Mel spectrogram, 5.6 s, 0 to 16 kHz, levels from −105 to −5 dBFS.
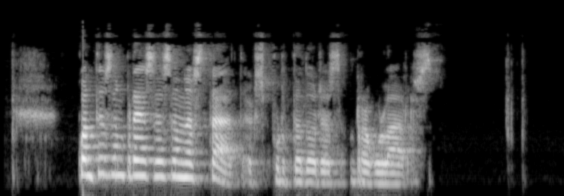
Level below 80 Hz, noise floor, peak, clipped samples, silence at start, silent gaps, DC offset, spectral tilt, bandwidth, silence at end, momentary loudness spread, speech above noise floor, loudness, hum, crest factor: -70 dBFS; under -90 dBFS; 0 dBFS; under 0.1%; 0.1 s; none; under 0.1%; -3 dB/octave; 9.4 kHz; 1.35 s; 17 LU; over 69 dB; -21 LUFS; none; 22 dB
